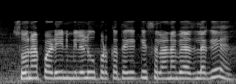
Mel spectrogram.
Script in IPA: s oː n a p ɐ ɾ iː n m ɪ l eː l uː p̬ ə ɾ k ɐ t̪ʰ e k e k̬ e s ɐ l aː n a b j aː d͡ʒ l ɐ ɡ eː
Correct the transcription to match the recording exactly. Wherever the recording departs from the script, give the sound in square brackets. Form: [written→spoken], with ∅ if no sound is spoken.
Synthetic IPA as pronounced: s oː n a p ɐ [ɾ→ɽ] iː n m ɪ l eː l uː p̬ ə ɾ k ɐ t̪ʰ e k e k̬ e s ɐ l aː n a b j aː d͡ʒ l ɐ ɡ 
